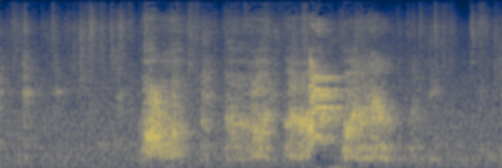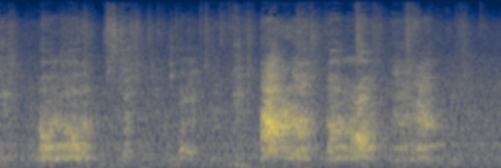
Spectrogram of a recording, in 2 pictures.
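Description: A dog barking in short bouts: a few barks early on, a run of them in the middle, and a close cluster near the end.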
